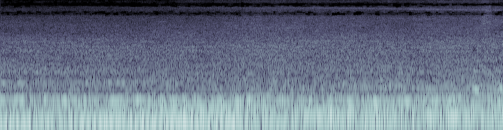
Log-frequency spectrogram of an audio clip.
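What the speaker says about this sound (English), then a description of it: "There's traffic." Steady low road traffic rumble, cars passing continuously at moderate distance with a constant engine drone and no distinct individual pass-bys.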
